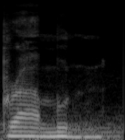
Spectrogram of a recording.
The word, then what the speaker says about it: Brahman: Brahman is pronounced Brahma Mun with a rolling G R and the emphasis on the first syllable.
